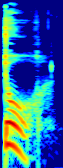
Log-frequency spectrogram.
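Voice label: "door", British English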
